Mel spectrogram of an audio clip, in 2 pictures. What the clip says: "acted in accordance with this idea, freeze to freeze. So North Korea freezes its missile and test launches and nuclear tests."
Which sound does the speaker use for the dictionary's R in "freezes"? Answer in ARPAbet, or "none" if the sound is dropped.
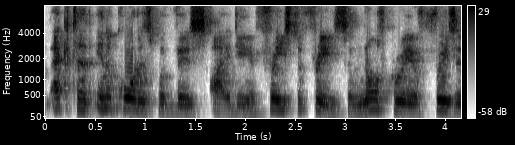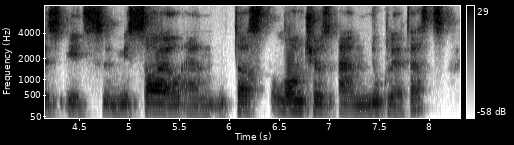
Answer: R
